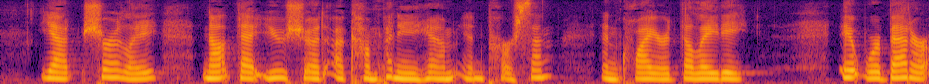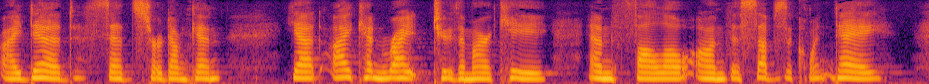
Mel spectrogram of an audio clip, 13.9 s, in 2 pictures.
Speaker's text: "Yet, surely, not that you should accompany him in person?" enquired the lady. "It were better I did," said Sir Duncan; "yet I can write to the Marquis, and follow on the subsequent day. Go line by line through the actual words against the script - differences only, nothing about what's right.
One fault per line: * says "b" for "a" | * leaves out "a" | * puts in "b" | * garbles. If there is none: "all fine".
all fine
